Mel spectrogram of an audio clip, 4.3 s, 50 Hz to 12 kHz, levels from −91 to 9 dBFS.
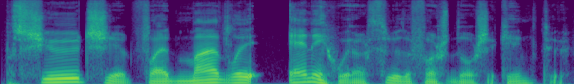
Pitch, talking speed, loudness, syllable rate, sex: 100 Hz, 165 wpm, -17 LUFS, 4.7 syllables/s, male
